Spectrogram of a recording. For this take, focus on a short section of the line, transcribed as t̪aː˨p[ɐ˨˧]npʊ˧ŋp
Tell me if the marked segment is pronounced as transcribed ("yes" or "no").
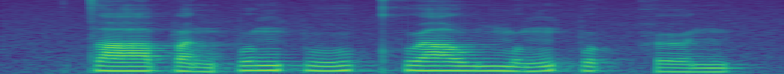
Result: no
